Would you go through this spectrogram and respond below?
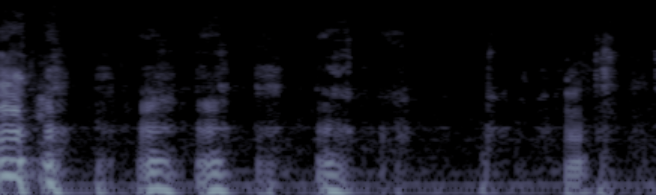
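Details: Labrador Retriever puppy at play with its owner, giving a few short, low grumbling growls spaced about half a second apart, fading to soft huffs and a quieter grunt near the end.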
